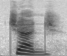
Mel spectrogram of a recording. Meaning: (noun) A public official whose duty it is to administer the law, especially by presiding over trials and rendering judgments; a justice
- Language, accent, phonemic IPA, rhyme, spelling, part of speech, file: English, US, /d͡ʒʌd͡ʒ/, -ʌdʒ, judge, noun / verb, En-us-judge.ogg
